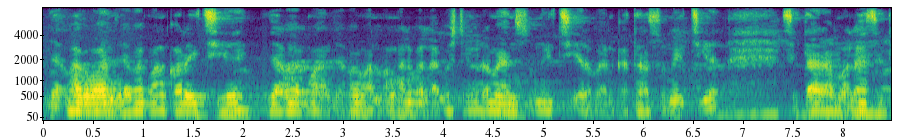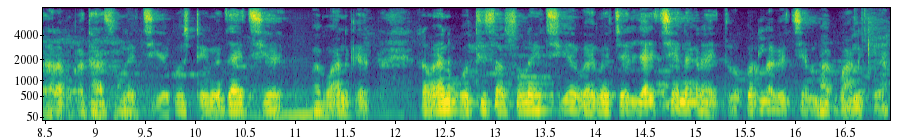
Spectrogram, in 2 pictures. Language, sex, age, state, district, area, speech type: Maithili, female, 60+, Bihar, Samastipur, rural, spontaneous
